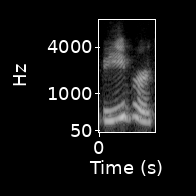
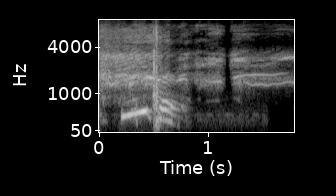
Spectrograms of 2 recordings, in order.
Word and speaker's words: Bieber: Oh, I look like Justin Bieber there. You Is it do Beaver? not. I thought it was Beaver. It's Bieber, right? Is it Bieber?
